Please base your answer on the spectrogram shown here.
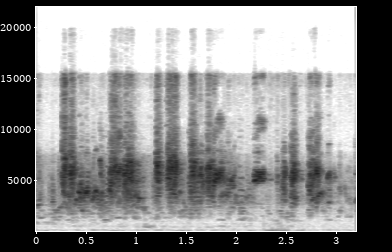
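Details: Birds twittering in a steady run of bright, high-pitched chirps with short thin whistled notes mixed through the chatter.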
